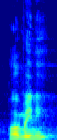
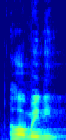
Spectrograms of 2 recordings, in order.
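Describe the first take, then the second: The two takes are said the same way.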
